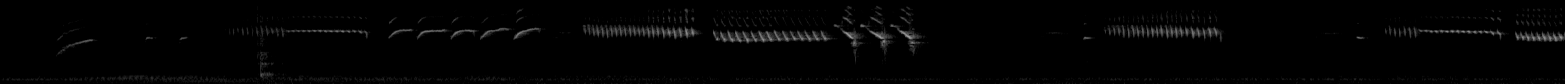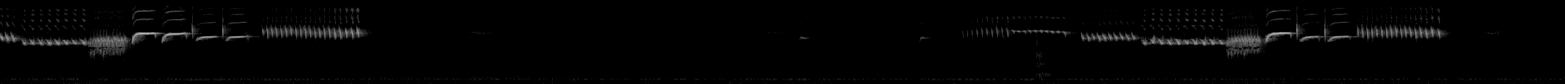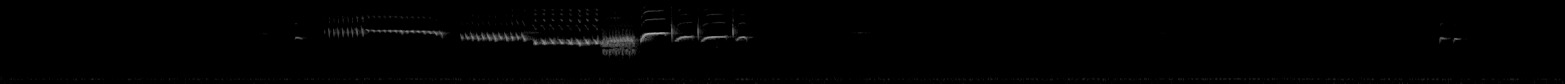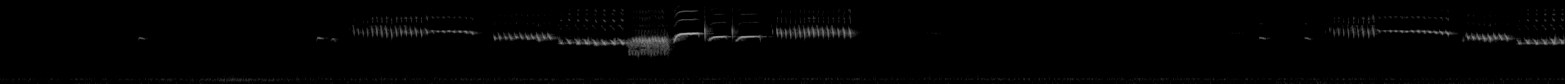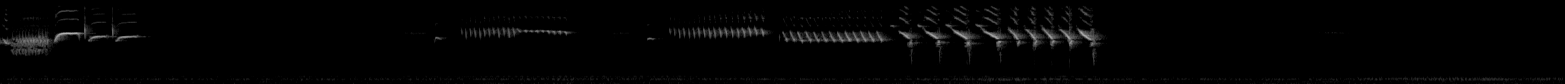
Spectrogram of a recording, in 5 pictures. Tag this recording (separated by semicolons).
canaries; singing; fp24; shure; near; me67; me66; tweet; coincident; birds; hdp1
